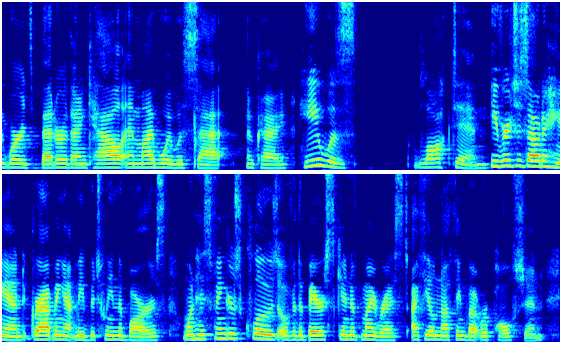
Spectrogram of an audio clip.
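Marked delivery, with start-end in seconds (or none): none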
